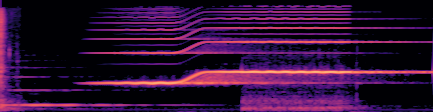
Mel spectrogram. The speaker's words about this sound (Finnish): sitten on kolmioaalto, joka on vähän samankaltainen, mutta siinä on vähän tuommoista. Kuulostaa vähän enemmän huilulta. Niin. Sieltä korkealta ainakin.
